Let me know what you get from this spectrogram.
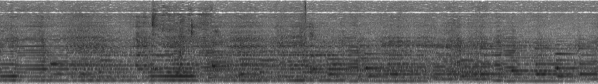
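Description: String quartet of violins, viola and cello playing classical music in sustained notes over a steady low cello line.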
